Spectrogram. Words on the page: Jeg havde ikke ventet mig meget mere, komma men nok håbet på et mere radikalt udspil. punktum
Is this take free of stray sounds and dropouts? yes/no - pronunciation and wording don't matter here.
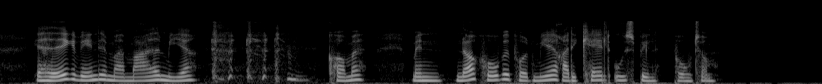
no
